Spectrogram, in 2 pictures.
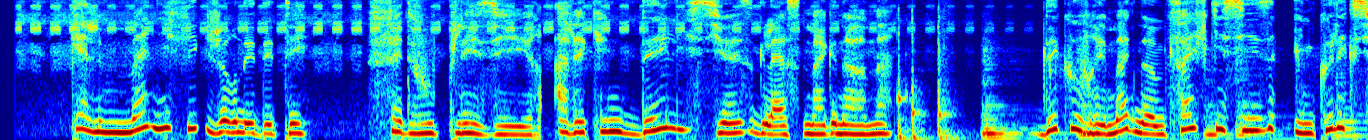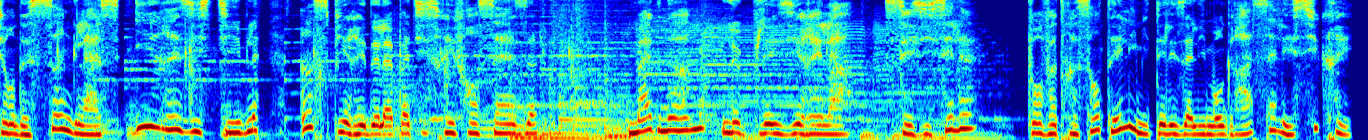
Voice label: gourmande, voix; Magnum

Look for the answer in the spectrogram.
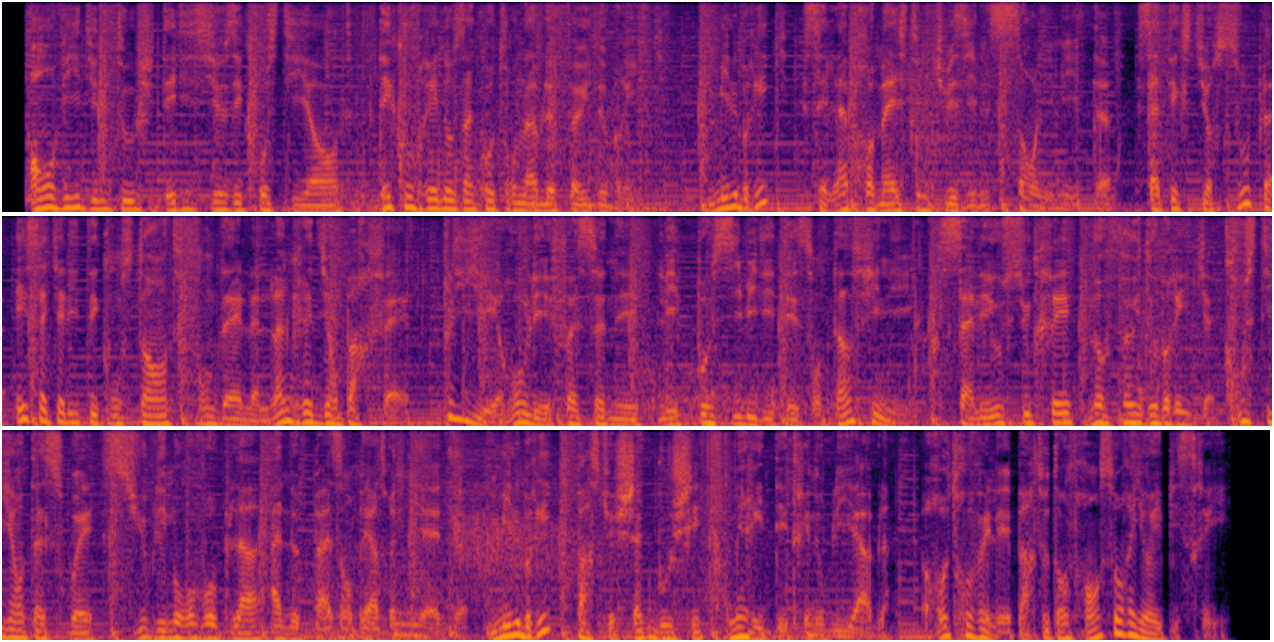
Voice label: Pub Tv

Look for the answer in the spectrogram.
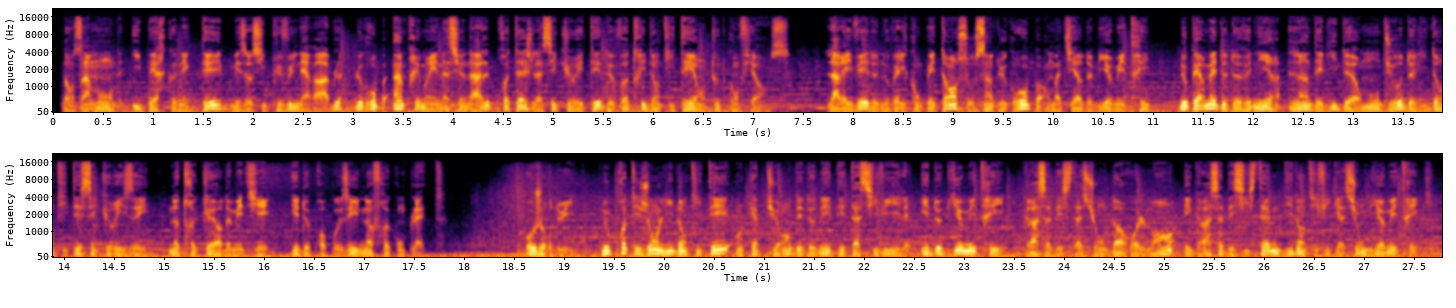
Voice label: Voix Off Motion Design Droit Sérieux; Imprimerie Nationale

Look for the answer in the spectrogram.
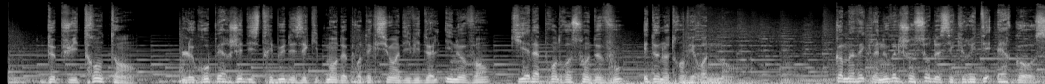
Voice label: pub tv

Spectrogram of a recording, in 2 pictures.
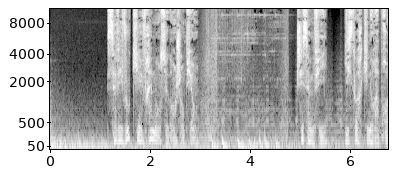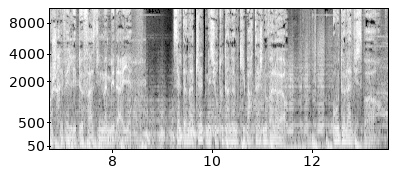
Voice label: pub TV; Somfy; Biathlon; Fourcade; Sport Passion

